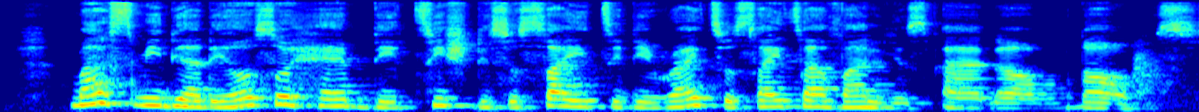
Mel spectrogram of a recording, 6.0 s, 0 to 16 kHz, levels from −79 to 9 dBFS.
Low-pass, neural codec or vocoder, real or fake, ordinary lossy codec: 14.4 kHz; none; real; MP3, 96 kbps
